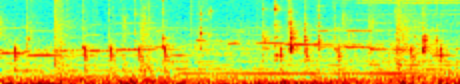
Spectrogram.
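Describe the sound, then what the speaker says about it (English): Command typed on a computer keyboard during a Vintage Story session, a quick irregular run of light key clicks, close and fairly quiet, with no talking. "you type in /IronMan"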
